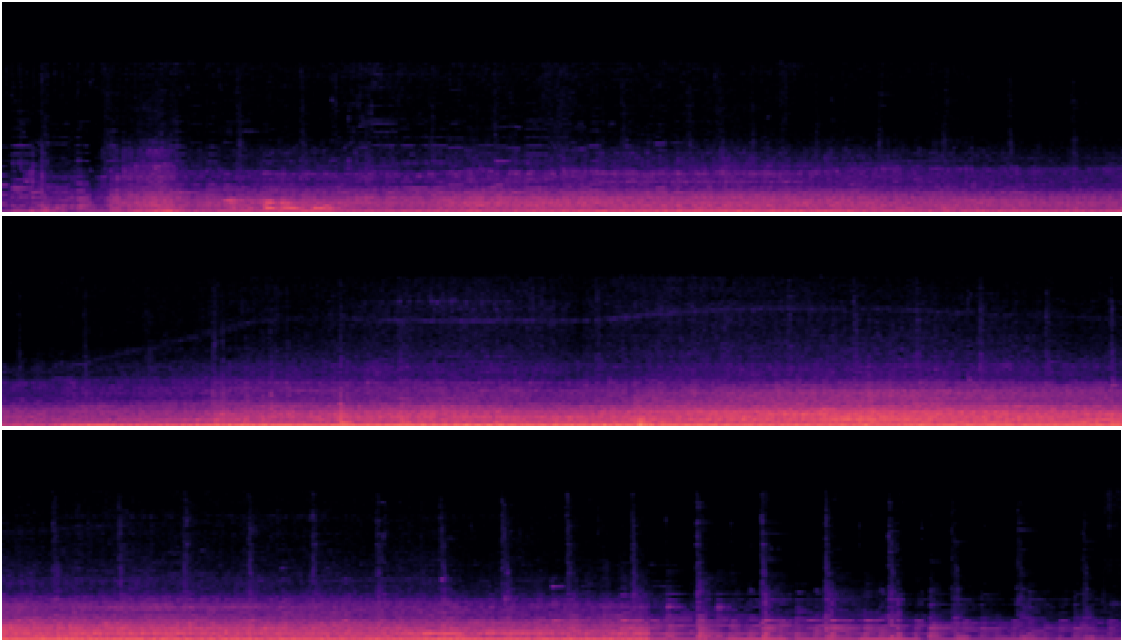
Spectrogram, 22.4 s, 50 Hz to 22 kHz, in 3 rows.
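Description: Case IH 7220 tractor's diesel engine running under load as its front blade pushes chopped silage, the engine note climbing about eight seconds in and then holding steady. Near the end it gives way to a short bit of music.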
